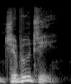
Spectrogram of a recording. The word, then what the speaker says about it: Djibouti: Djibouti. Yes, that's the D is silent.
